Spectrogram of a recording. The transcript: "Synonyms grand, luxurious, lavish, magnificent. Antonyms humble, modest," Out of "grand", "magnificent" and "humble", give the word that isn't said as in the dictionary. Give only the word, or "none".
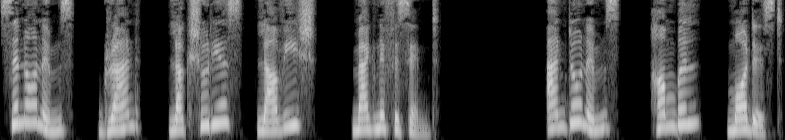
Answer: none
